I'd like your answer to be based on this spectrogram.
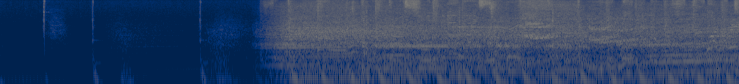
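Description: In the Forza racing game, a car engine roars and tires skid and squeal loudly and continuously after a few seconds of quiet clicks and soft thumps.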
